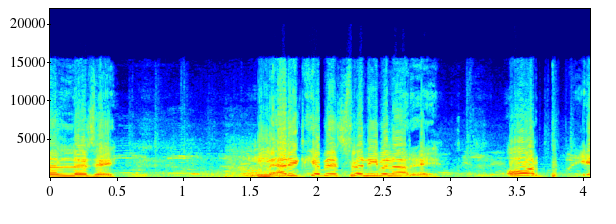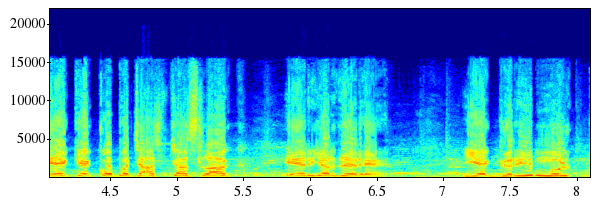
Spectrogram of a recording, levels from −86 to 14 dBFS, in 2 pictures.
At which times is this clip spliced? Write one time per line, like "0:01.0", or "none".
none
